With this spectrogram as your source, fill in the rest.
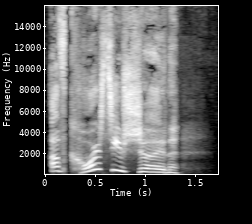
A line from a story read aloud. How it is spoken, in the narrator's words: Elizabeth exclaimed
